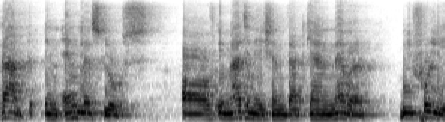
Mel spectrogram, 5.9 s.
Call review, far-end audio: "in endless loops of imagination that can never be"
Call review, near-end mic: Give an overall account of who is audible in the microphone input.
echo only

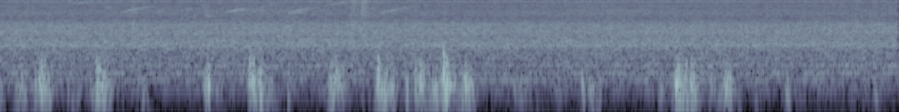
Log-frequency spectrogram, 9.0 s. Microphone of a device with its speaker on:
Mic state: neither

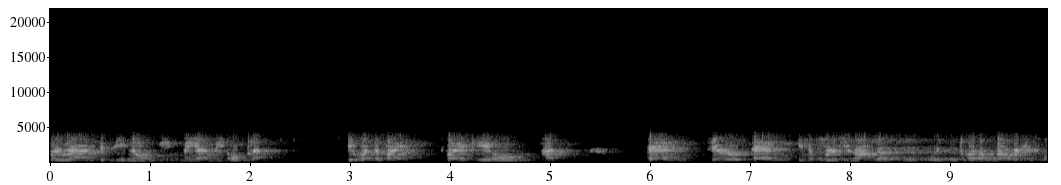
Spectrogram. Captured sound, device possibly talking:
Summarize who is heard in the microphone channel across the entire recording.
both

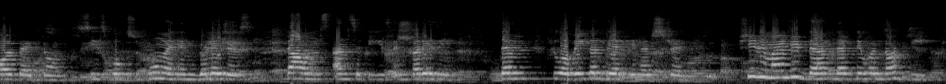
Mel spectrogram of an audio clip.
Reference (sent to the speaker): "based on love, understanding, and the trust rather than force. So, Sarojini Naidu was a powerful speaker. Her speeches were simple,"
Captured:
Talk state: both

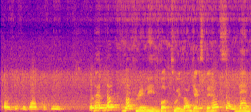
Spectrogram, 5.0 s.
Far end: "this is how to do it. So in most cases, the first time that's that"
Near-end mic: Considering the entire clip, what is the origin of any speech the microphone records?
both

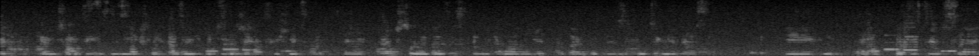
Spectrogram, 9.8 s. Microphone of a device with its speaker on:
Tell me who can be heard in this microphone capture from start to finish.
echo only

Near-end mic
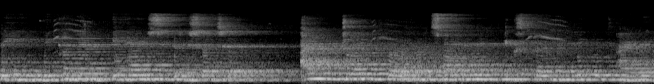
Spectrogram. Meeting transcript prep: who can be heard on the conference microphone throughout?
echo only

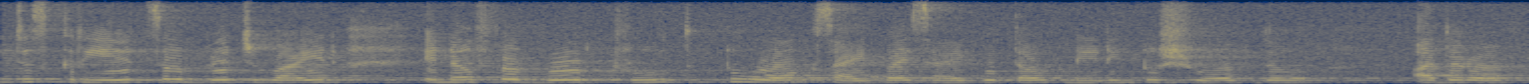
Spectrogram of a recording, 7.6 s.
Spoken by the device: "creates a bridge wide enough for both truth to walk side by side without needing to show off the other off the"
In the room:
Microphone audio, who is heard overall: echo only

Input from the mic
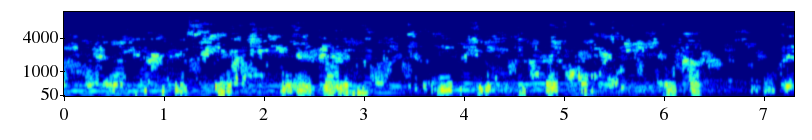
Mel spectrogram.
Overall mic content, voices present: echo only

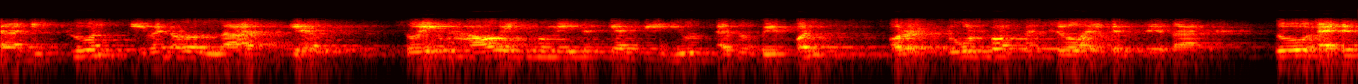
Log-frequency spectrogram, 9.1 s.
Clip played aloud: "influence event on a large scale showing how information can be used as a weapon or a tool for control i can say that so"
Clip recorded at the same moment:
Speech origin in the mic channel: echo only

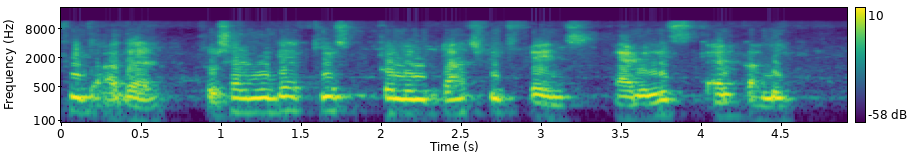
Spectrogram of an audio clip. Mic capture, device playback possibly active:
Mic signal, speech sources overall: echo only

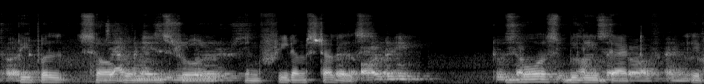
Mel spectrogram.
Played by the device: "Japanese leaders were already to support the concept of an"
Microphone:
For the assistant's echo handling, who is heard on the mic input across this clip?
both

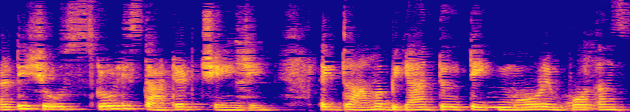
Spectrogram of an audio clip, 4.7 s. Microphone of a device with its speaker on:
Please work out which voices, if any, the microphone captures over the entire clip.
both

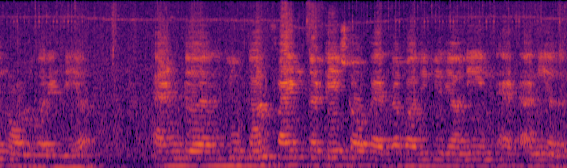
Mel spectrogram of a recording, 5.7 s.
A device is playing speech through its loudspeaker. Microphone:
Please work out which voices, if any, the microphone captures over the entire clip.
echo only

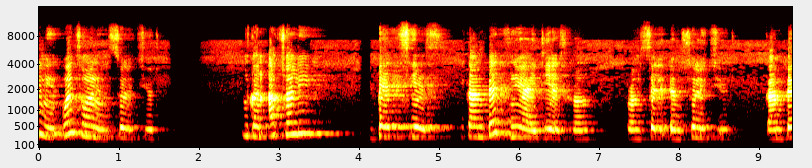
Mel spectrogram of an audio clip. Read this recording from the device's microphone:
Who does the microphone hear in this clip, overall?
echo only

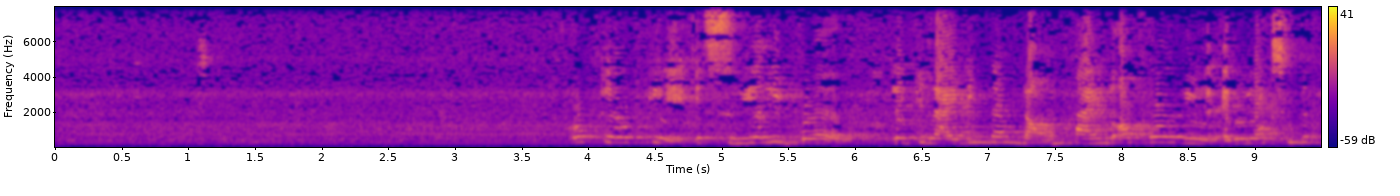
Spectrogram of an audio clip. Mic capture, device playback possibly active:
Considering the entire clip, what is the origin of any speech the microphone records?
echo only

